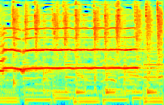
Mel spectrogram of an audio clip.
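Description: Salsa band playing live, with a long high saxophone note held for nearly two seconds over bass and percussion.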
